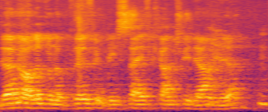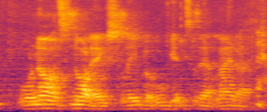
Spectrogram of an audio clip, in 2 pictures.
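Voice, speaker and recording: Speaking at a medium pitch with a New Zealand accent, a man is heard with audible room echo and noticeable background noise. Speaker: public speaker. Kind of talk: speech to an audience. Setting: stage with audience.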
